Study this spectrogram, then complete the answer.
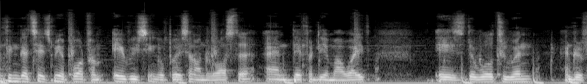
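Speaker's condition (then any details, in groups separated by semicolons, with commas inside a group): No condition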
